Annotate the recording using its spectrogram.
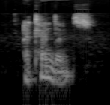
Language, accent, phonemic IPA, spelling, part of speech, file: English, Southern England, /əˈtɛn.dəns/, attendance, noun, LL-Q1860 (eng)-attendance.wav
- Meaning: 1. The act of attending; the state of being present; presence 2. A tally or listing of the persons present 3. The frequency with which one has been present for a regular activity or set of events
